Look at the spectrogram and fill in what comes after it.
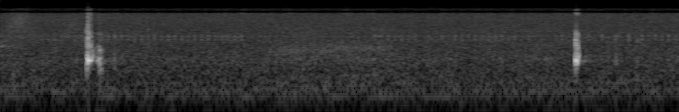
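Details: Hiccups: two brief, sharp, click-like hiccups about two and a half seconds apart in a quiet room.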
